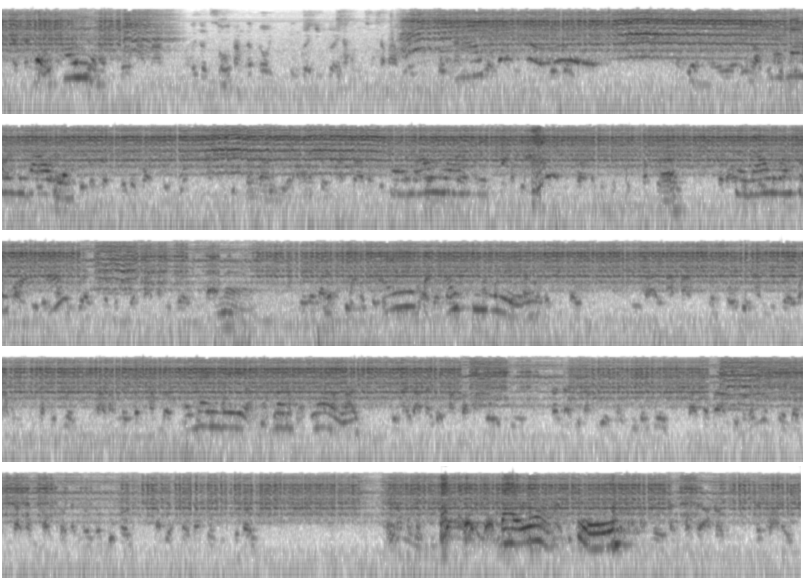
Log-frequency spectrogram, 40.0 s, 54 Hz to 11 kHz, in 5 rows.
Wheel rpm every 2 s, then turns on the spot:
160, 10, 140, 200, 200, 200, 200, 200, 200, 200, 200, 200, 200, 200, 200, 200, 200, 200, 200, 200.
none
